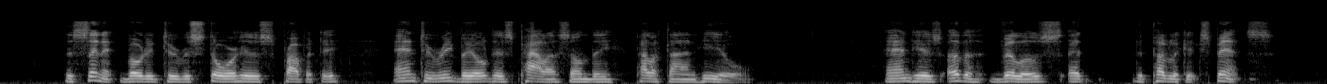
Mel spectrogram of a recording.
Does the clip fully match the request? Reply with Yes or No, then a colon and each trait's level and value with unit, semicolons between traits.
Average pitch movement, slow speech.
No: narrow, 1.9 semitones; slow, 110 wpm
